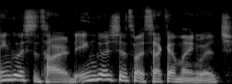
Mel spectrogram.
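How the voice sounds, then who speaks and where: A man talks with lively intonation. The recording is very clean and dry, close with no echo, over a silent background. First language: Vietnamese. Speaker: gaming streamer. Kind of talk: live stream chat while gaming. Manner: halting, many fillers; casual, friendly.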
